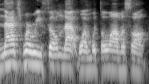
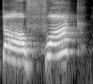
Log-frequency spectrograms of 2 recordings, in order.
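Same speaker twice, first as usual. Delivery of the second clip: shocked outrage; 7 semitones higher, 4 dB louder than usual. Retold or imitated. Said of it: "I'm like".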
